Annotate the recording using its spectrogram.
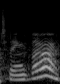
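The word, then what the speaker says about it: madainn mhath: we can say hello which I think is madinva. Is that right? Madva. Good thing. Yeah. And that's how you pronounce it. That's spot on.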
